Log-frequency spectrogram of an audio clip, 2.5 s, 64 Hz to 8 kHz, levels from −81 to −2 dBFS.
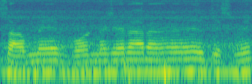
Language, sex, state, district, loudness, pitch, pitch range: Hindi, male, Chhattisgarh, Raipur, -16 LUFS, 125 Hz, 120-130 Hz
